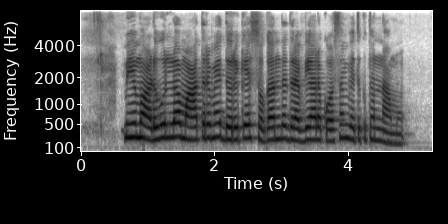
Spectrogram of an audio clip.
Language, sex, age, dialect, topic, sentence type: Telugu, female, 25-30, Utterandhra, agriculture, statement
